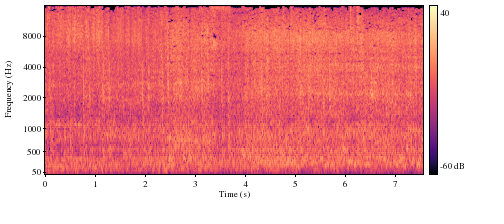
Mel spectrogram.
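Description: Passenger train coaches passing close by at speed, their steel wheels running over the rails in a continuous rush. It grows louder about two and a half seconds in.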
